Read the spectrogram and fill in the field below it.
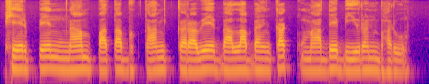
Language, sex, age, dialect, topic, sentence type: Maithili, male, 18-24, Eastern / Thethi, banking, statement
